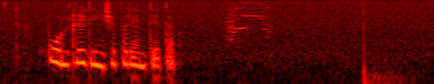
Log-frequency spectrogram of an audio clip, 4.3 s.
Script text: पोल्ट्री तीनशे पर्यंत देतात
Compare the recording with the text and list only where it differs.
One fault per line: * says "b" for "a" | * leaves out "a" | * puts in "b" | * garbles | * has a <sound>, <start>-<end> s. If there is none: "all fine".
* has a squeak, 2.3-2.8 s
* has a thud, 3.6-4.2 s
